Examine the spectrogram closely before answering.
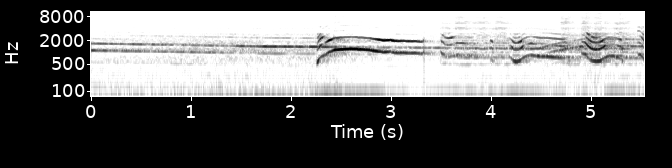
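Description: Golden retriever puppy howling: one long rising-and-falling howl about two seconds in, then a wavering run of shorter howls. Underneath runs a separate long tone that slowly falls in pitch.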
